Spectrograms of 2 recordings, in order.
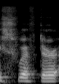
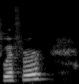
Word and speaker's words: Swiffer: Yes, Fatrid, I did say Swifter. I always say Swifter. I do too. say it wrong, okay? It is and I know Swiffer. it's Swiffer, especially because I looked at it a lot.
